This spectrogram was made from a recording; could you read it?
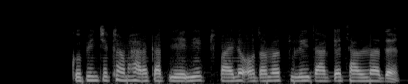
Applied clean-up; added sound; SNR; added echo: neural separator model SepFormer DNS4.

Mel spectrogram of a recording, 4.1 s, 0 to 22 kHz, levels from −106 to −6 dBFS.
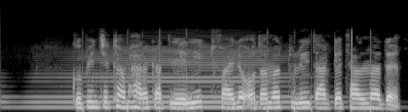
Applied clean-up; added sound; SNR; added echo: none; Wind instrument, woodwind instrument; 12 dB; none.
